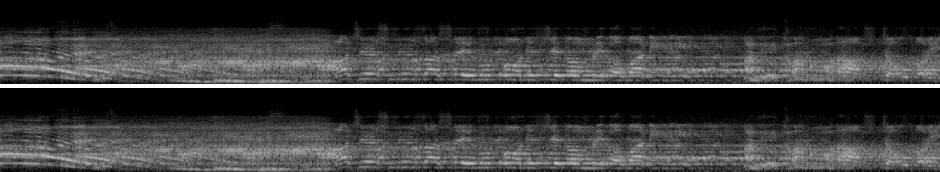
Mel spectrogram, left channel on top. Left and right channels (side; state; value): both; identical; correlation 1.00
